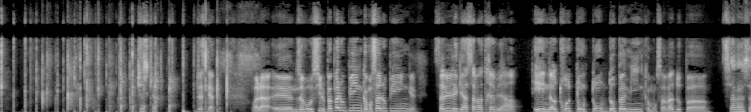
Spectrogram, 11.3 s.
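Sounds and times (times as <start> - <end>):
small group applauding: 0.0 - 3.6
speech: 2.1 - 11.2.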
